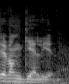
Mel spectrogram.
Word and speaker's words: Evangelion: apparently looked it up there's not a silent G it's Evangelion it's Evan Evangelion I knew Ito I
